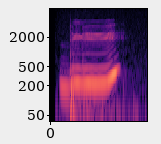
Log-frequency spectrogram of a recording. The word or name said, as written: Blu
